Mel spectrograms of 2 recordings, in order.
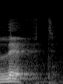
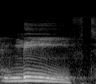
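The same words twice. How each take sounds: First: The vowel is short and closed. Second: The vowel is long and stretched, like in need. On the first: The speaker calls it right. "é um som mais fechado" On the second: The speaker calls it wrong. "não é lift, igual esses dois Es aqui"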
